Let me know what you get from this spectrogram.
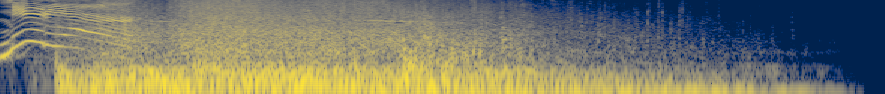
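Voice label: skill meteor en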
